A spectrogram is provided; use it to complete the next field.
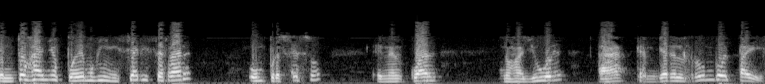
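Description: Pausing long and often, a man speaks fairly slowly in a high voice with lively intonation. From Chile. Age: 20s. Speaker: politician. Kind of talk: interview.

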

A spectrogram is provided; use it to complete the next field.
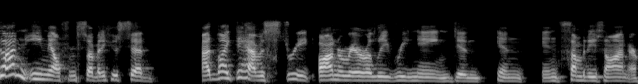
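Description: Over a quiet background, a woman with a medium pitch speaks in a bright, sharp tone with lively intonation. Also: fairly quick pace. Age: 70s. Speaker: guest, activist. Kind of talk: conversational interview.

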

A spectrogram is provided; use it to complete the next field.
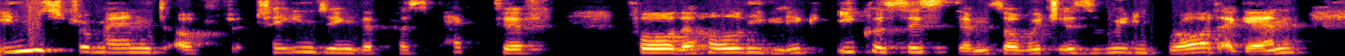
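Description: Her tone dark and mellow, a woman speaks at a moderate pace with a fairly high pitch. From Germany. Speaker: lawyer and designer. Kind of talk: panel discussion.

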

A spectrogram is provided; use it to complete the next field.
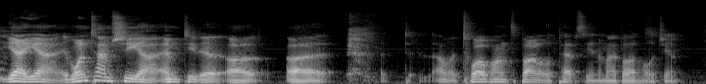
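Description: A man speaks in a fairly low pitch with a playful tone and ordinary pitch variation. His pace is moderate, and there is noticeable background noise. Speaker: comedian podcast host. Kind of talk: live comedy show banter. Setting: stage with audience. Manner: joking, playful.

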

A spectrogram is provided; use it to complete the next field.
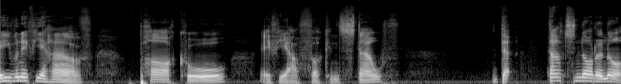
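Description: Here is a man with a plain, everyday voice at a medium pitch and lively intonation. He keeps a moderate pace, and the sound is dry and close with no echo. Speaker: podcast co-host. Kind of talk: casual chat. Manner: swearing, casual.

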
